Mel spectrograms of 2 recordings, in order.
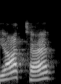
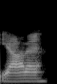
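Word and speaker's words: Yotta: But I will be speaking at the Data Center Dynamics YATA conference, and I'm going to say YATA for my buddy George Rocket, and even though everybody else pronounces it Yada.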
